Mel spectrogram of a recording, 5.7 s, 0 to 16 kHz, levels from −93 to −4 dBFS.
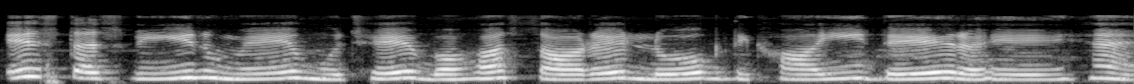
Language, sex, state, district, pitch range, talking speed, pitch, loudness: Hindi, female, Madhya Pradesh, Katni, 225-265 Hz, 115 wpm, 245 Hz, -15 LUFS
